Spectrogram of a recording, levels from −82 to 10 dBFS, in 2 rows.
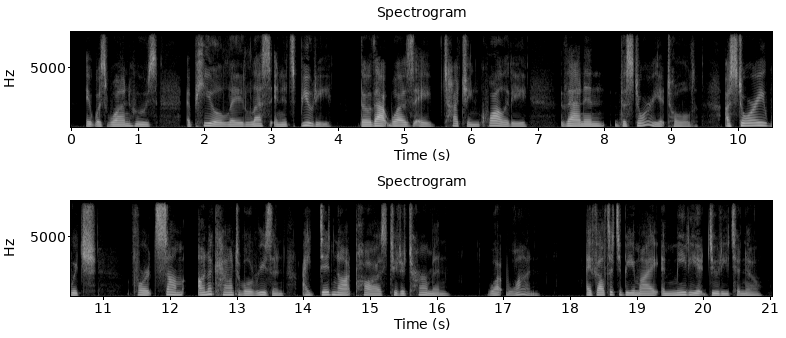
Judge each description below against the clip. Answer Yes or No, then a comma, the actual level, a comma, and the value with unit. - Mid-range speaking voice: Yes, medium, 165 Hz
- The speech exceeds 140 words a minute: No, slow, 135 wpm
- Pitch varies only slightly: No, average, 3.9 semitones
